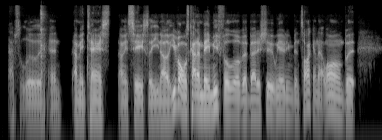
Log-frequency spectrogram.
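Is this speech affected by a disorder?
No.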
